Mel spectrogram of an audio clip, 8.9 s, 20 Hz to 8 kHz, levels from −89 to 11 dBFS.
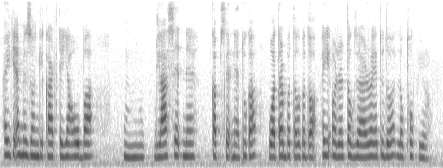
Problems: none marked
